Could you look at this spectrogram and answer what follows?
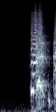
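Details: Single sudden forceful imitated sneeze after brief silence, one of a deliberate variety of performed sneezes.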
